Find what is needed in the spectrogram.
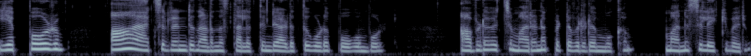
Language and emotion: Malayalam, sad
